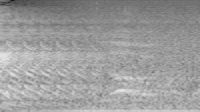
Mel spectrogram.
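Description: A man's voice through a public-address system, trailing away in the PA's echo and fading over the two seconds, over a steady low electrical hum.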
